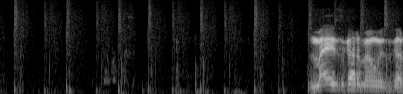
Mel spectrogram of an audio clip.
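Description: Quick footsteps tap on a hard floor.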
